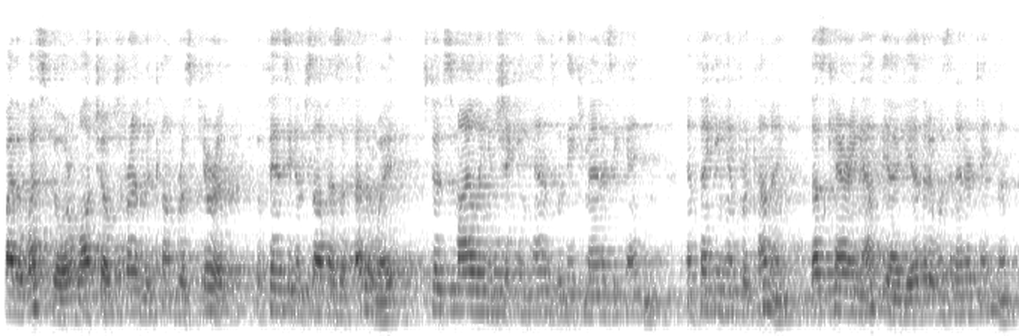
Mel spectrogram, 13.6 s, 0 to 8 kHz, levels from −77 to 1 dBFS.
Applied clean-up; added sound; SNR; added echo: none; none; none; reverberation time 2.4 s.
